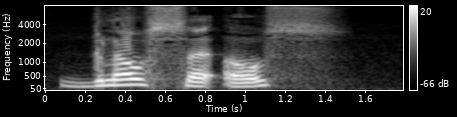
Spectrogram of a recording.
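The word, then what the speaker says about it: gnoseos (γνώσεως): Didaskalon, nepion, ekonta, tain, morphosin, tais, gnoseos, and again the gamma and nu are pronounced together with no helping vowel between it, gnoseos.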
